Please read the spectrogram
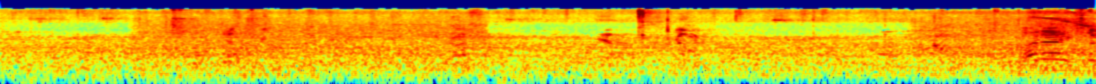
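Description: Busy street ambience of people talking, with an Alstom Citadis light rail tram rolling slowly toward the listener on its tracks. A voice stands out briefly near the end.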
